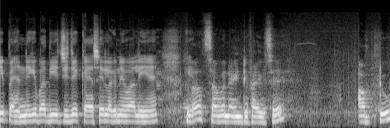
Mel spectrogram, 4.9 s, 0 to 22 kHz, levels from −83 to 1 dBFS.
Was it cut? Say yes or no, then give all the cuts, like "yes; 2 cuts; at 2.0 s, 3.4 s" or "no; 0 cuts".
yes; 1 cut; at 2.4 s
